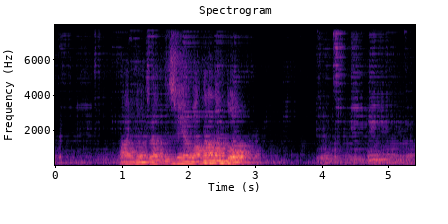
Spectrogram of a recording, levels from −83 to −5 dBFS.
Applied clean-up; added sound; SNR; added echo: neural separator model SepFormer DNS4.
